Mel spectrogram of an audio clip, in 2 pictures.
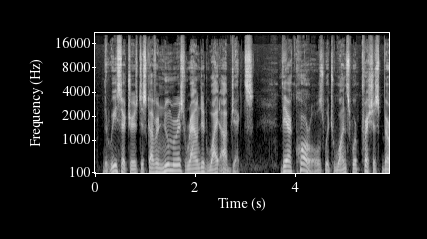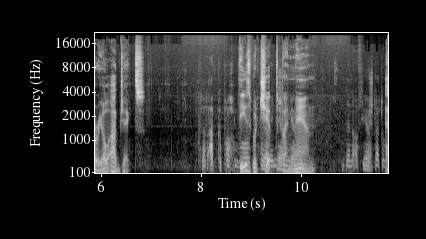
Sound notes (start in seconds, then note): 8.0 man speaking German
